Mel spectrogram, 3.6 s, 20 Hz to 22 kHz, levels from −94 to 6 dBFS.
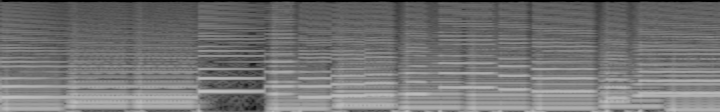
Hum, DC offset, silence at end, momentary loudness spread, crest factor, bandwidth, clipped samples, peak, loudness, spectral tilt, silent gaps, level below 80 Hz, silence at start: none; under 0.1%; 0 s; 2 LU; 12 dB; over 20 kHz; under 0.1%; -8 dBFS; -21 LUFS; -4 dB/octave; none; -38 dBFS; 0 s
